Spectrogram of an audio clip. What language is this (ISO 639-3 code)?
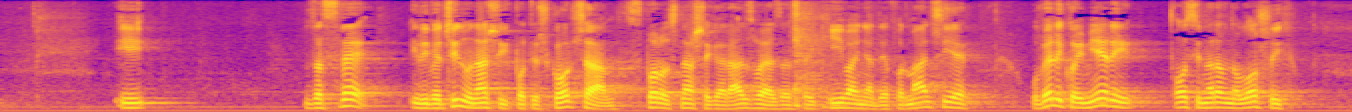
hrv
